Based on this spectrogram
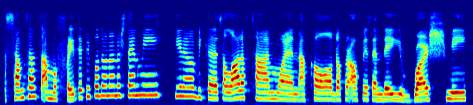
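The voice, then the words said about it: Non-native English speaker's accent. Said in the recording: “English is not my first language ... because of my accent ... a foreign English speaker”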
